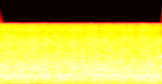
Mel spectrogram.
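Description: A vehicle engine running steadily: a continuous low rumble with a faint steady hum.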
